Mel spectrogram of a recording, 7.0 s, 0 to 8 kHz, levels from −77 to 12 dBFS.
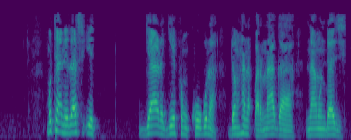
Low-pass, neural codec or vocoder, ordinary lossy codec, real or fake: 7.2 kHz; none; MP3, 24 kbps; real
